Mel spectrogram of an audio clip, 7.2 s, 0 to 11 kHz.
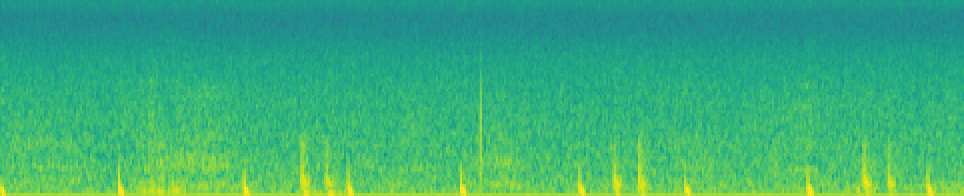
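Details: Soft, regular low thumps at about 70 beats a minute under a steady hiss, heard on cardiology auscultation during a cardiovascular exam with palpation and percussion; normal heart sounds.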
